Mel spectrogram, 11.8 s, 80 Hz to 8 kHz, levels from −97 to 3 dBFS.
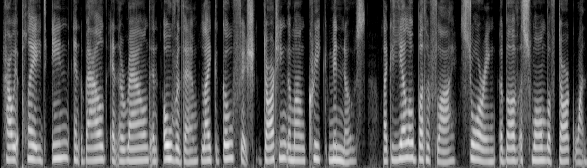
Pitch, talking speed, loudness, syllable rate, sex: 220 Hz, 150 wpm, -19 LUFS, 3.9 syllables/s, female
